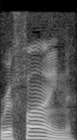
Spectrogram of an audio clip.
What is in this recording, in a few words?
"refine", us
